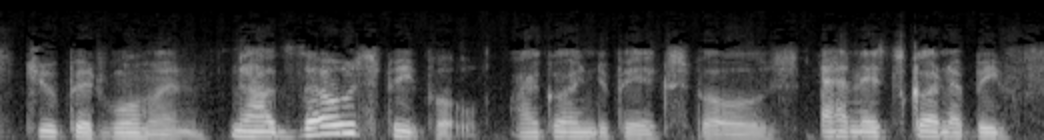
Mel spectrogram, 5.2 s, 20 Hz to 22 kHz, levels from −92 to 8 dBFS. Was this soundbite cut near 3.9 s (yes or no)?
no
